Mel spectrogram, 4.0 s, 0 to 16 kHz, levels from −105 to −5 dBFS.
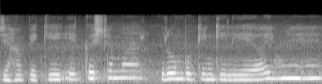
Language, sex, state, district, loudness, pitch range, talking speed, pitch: Hindi, female, Odisha, Malkangiri, -15 LUFS, 215-275 Hz, 180 wpm, 240 Hz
